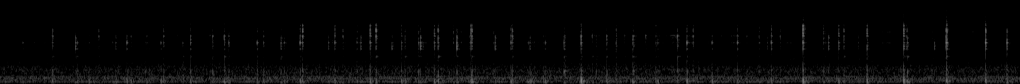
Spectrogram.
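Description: Long painted nails tap and scratch the roof and front of a small, hollow, unfinished raw pine birdhouse standing on paper. The result is a quiet, steady run of short, bright, dry clicks with light scratching between them and almost no ring, over a faint low hum.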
